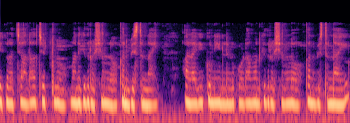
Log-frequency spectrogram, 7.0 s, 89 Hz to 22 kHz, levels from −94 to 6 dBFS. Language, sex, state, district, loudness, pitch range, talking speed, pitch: Telugu, female, Andhra Pradesh, Krishna, -13 LUFS, 210-225 Hz, 160 wpm, 220 Hz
